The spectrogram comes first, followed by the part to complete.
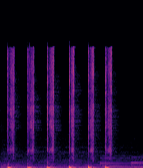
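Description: Short brush strokes of a paintbrush on a small sculpture, about three dabs a second, six in all.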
